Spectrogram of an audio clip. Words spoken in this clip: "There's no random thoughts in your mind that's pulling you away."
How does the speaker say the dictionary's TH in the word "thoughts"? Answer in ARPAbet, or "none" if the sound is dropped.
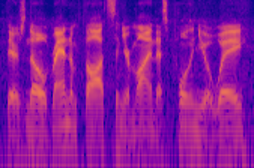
TH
